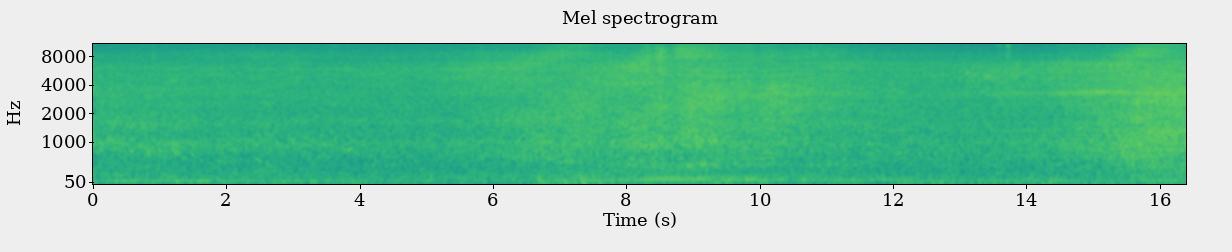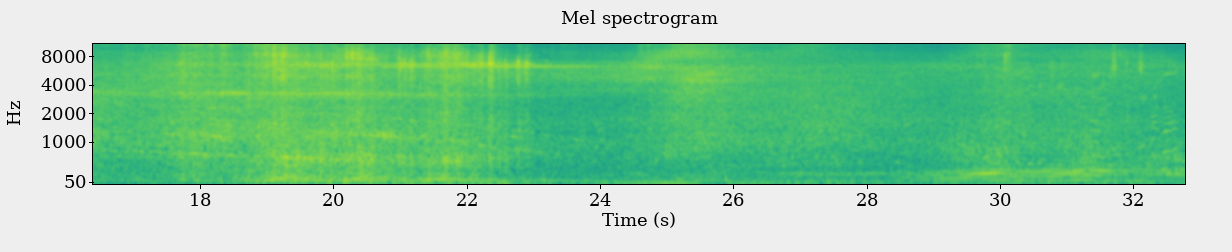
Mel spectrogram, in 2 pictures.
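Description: Steady city road traffic, with cars passing one after another. A little past the middle a tram goes by, the loudest stretch, with a whining tone. Passersby's voices come in near the end.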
